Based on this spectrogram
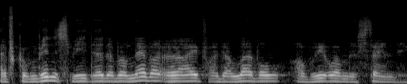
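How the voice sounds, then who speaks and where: A man speaks with a Dutch accent. His intonation stays fairly even. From Netherlands. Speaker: Holocaust survivor. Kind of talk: interview answer. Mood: earnest, reflective. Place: home room. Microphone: lapel.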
